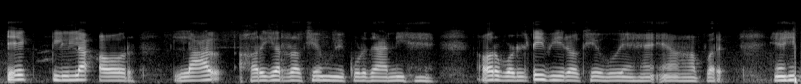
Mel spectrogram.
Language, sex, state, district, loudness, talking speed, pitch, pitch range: Hindi, female, Punjab, Fazilka, -16 LUFS, 140 wpm, 180 Hz, 170-200 Hz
